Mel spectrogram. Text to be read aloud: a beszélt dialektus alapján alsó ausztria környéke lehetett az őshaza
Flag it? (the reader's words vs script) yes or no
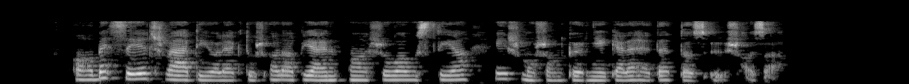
yes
